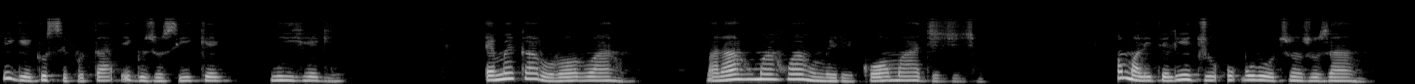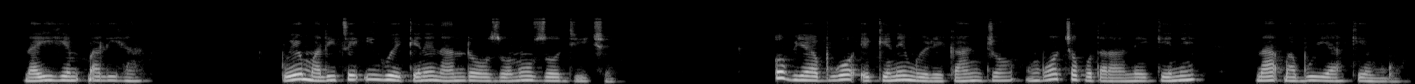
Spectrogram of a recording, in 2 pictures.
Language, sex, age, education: Igbo, female, 15-29, tertiary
